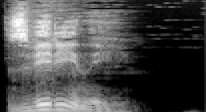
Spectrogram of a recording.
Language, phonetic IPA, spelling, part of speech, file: Russian, [zvʲɪˈrʲinɨj], звериный, adjective, Ru-звериный.ogg
- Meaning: 1. animal, feral 2. brutal, savage, wild, feral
